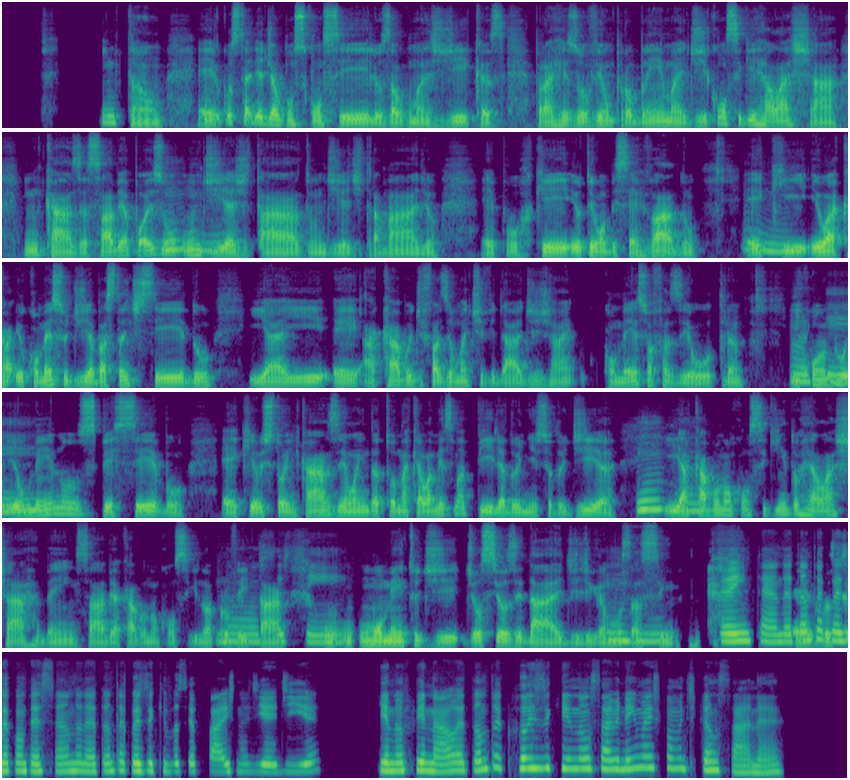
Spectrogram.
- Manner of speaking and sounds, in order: tapping; chuckle
- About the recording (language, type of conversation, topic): Portuguese, advice, Como posso relaxar em casa depois de um dia cansativo?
